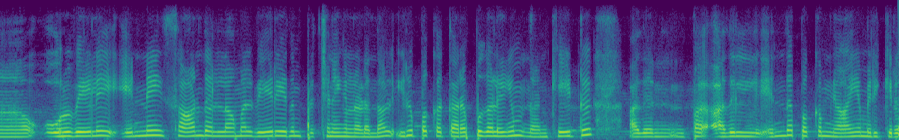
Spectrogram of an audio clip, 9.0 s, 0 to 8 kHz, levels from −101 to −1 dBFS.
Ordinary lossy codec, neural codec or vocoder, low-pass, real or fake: Opus, 32 kbps; none; 7.2 kHz; real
